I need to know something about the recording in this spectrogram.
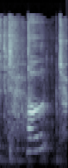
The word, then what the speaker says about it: Tarte: is the I gotta say it right the tart artist lip crayon and the color is in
